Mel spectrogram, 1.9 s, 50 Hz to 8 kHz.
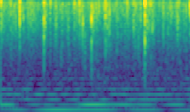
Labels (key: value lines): label: biophony, midshipman
recorder: SoundTrap 500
